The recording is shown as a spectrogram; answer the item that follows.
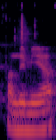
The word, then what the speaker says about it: pandemia: la diffusione di un virus adesso mi dirai come si pronuncia eh, l'accento qui che io lo sbaglio sempre. – Pandemia.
